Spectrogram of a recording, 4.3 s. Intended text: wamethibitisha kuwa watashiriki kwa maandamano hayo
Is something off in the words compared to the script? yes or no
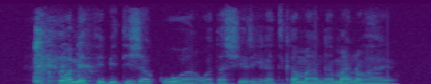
yes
